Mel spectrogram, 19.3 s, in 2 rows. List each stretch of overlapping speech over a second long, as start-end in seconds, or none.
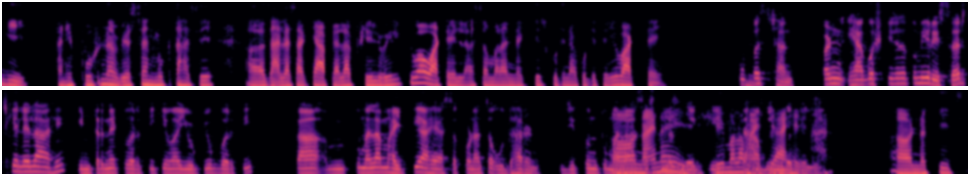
15.7-17.9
